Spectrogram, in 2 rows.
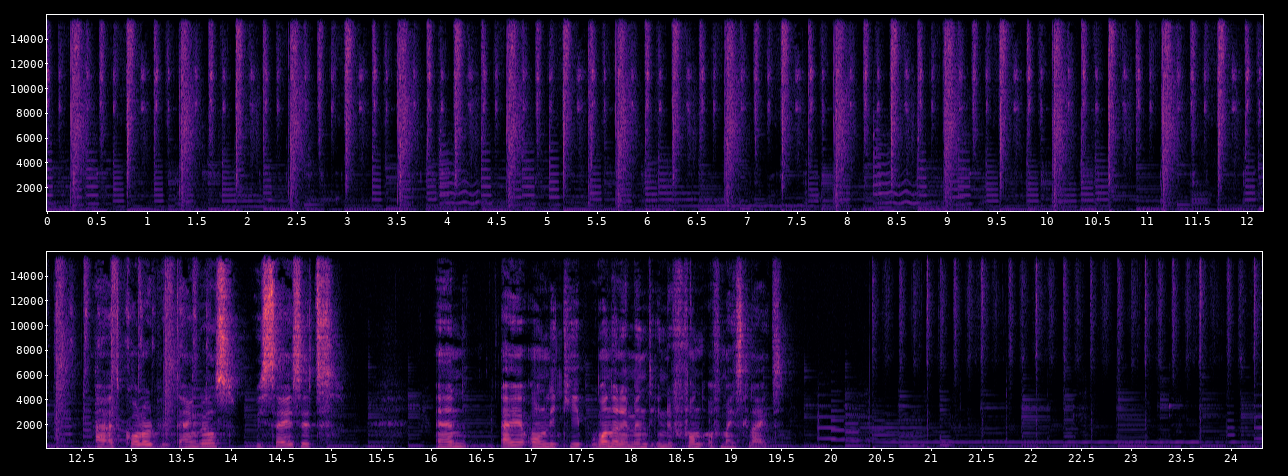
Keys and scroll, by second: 12.3 r.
